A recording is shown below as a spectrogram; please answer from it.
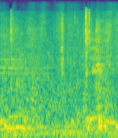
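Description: Pigeons coo softly in a short, low rolling burst close by, with a faint background hiss.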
